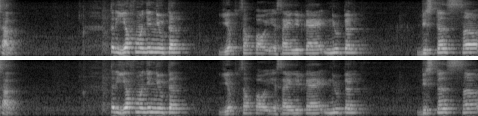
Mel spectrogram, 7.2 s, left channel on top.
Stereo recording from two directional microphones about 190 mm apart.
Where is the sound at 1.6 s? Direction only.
45° left (ahead or behind).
